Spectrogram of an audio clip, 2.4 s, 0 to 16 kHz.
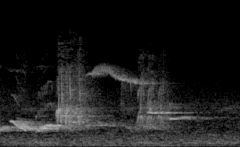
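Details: Male Eurasian blackbird, recorded at Jarun in Zagreb, Croatia, 22 April 2021: one low, rich fluted whistle dipping slightly, followed by two bursts of thin, high squeaky twittering.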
